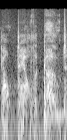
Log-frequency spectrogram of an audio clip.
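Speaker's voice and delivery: slow, hushed, secretive whisper. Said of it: ""Why are you whispering?"".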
